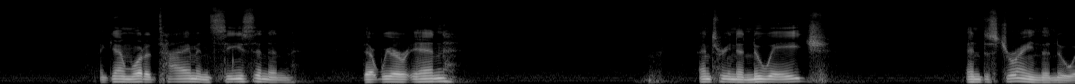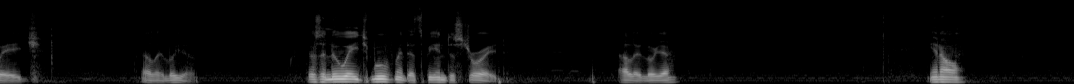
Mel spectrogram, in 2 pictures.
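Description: A middle-aged man speaks calmly through a headset microphone, in short phrases with pauses.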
